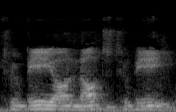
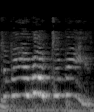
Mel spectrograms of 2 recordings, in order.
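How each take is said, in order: First: It is said in a very deep voice. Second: It is said in a high-pitched voice.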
